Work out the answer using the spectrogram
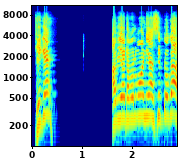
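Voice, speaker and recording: A man's voice: very high voice, steady tone, moderate pace, highs cut off. A male chemistry teacher lectures a live class. He keeps a teasing, bantering tone with his students. He works through each problem step by step and calls on them for the answers.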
